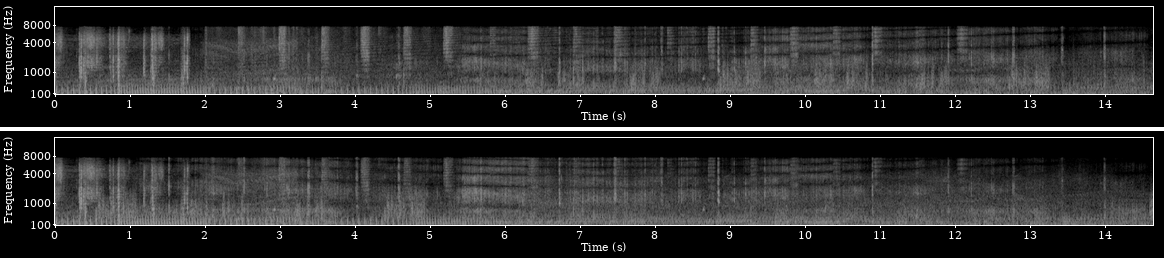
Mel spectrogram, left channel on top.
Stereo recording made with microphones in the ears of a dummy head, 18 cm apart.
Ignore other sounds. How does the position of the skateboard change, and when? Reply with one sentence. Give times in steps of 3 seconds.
You can hear the skateboard on the right from 0 s, in the centre from 6 s and on the left from 9 s.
